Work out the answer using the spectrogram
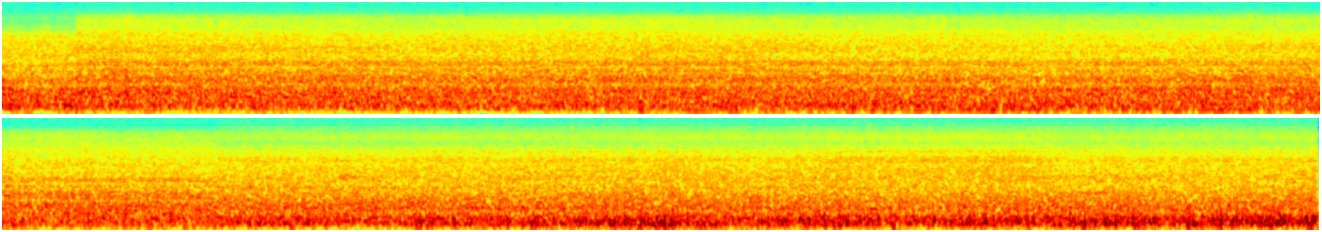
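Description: Steady hiss of a heavy thunderstorm downpour, growing louder and more uneven in the last few seconds.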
